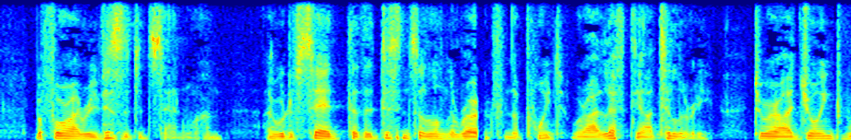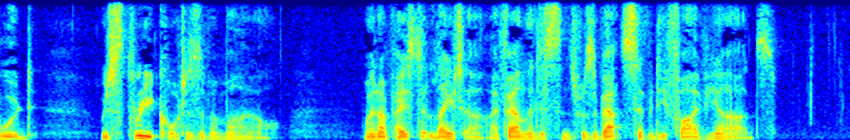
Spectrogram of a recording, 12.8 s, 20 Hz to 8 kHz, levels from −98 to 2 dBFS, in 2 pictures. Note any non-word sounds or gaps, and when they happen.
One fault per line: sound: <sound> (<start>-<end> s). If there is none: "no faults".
sound: dropout (3.6-3.6 s)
